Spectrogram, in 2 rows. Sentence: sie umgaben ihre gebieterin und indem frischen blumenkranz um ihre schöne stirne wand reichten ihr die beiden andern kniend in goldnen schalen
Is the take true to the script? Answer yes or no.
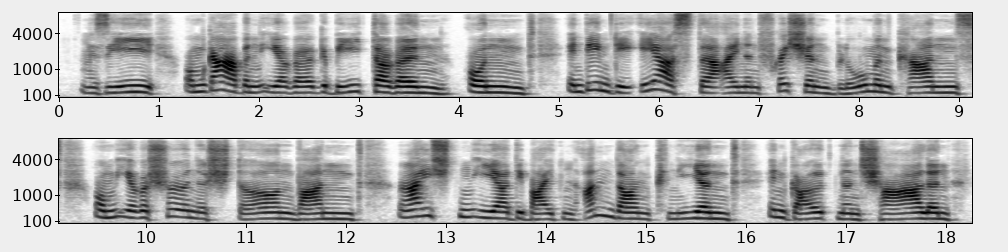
no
